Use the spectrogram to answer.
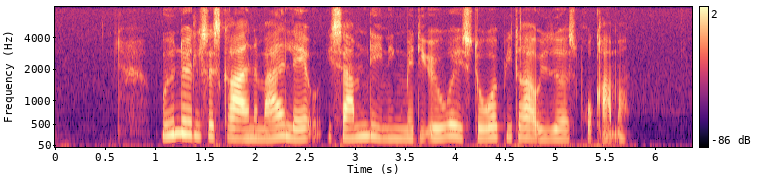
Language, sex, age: Danish, female, 46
